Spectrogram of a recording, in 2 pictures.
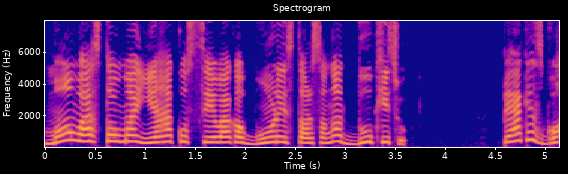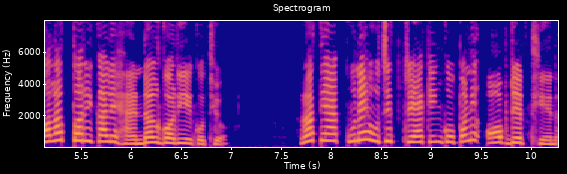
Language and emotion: Nepali, angry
